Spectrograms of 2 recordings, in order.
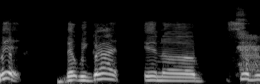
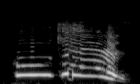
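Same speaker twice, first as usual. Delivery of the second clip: high, loud dismissal; scoffing outburst; 12 semitones higher, 5 dB louder than usual. Real, not acted. Scoffing at tragic villain backstories, loud and much higher. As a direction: blow the idea away in a burst.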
